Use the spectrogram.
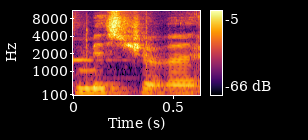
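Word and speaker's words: mischievous: I was quite intrigued by the fact that it is mis-chuh-vous.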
